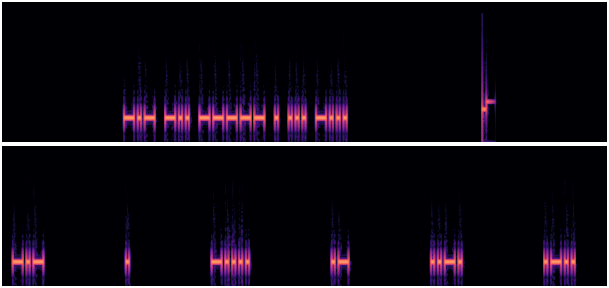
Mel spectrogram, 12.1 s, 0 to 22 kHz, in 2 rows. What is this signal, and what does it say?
Morse code, heard as a keyed tone, about 35 wpm, spaced as for 15 wpm, 700 Hz. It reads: KD0ESB KE6AFL
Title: USA Call Signs - 6 Characters - 8x Character Spacing - 35wpm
